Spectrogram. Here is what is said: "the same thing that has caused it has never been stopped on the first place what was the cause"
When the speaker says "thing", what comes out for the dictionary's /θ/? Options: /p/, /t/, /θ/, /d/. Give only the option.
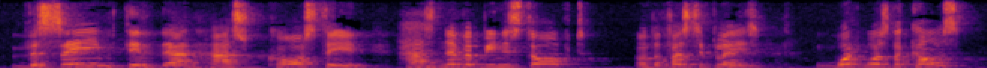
/θ/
